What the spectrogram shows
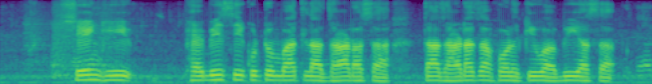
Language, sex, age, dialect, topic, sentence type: Marathi, male, 18-24, Southern Konkan, agriculture, statement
